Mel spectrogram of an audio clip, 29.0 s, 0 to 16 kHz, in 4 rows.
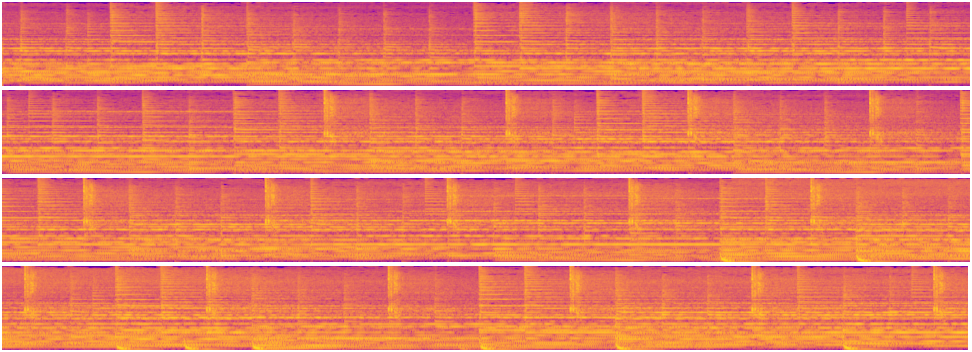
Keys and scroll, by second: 13.8 ctrl+a, 13.9 ctrl+c, 14.0 ctrl+w, 14.6 ctrl+v, 15.2 ctrl+alt+shift+t, 18.8 ctrl+Return, 19.5 space, 25.8 space, 26.3 ctrl+space, 26.4 ctrl+i, 26.9 b.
